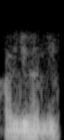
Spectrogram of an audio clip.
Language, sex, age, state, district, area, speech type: Punjabi, male, 18-30, Punjab, Gurdaspur, urban, conversation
